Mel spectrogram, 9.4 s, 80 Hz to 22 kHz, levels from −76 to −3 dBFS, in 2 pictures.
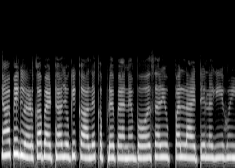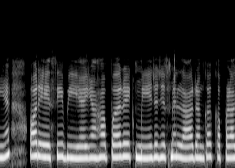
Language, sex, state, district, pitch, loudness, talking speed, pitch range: Hindi, female, Chhattisgarh, Jashpur, 275 Hz, -13 LUFS, 195 wpm, 265-285 Hz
